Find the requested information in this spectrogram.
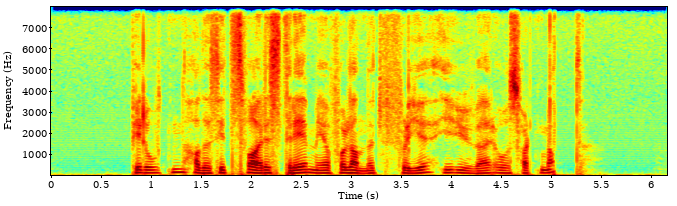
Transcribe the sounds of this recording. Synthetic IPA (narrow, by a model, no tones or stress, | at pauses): pʰɪluːt̪n̩hɑd̪əsɪt̪sʋɑːɾəst̪ɾeːmeːoːfoːlɑnət̪fɽyːəiːʉːʋæːɾoːʋsʋɑʈɳɑt̪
